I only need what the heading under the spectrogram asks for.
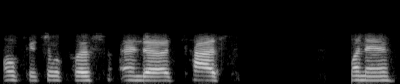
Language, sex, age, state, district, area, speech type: Gujarati, female, 30-45, Gujarat, Rajkot, urban, conversation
